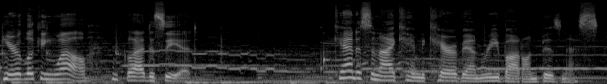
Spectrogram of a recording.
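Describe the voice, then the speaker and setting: A woman's voice: on the low side, expressive, normal speed. A woman playing a confident, easygoing desert mercenary in a video game, teasing and informal, with music behind her.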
